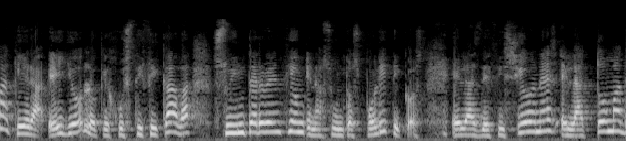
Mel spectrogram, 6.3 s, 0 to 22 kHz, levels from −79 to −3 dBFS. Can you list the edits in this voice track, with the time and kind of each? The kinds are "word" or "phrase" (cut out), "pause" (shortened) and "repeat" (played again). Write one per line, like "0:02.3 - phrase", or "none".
0:03.0 - word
